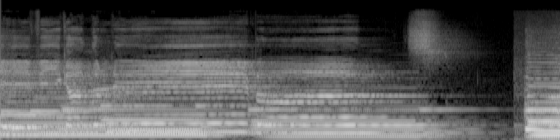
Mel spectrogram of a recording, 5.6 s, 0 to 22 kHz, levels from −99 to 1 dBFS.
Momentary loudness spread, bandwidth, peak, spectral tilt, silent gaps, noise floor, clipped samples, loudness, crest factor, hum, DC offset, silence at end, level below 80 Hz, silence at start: 7 LU; 12 kHz; -6 dBFS; -6.5 dB/octave; none; -51 dBFS; under 0.1%; -23 LUFS; 16 dB; none; under 0.1%; 0 s; -54 dBFS; 0 s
